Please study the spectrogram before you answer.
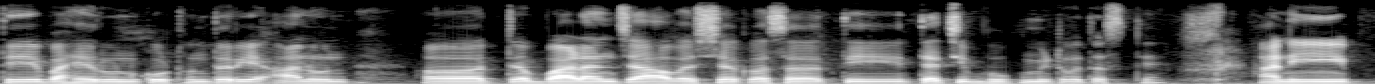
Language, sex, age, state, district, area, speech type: Marathi, male, 18-30, Maharashtra, Gadchiroli, rural, spontaneous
